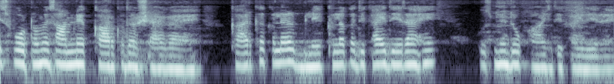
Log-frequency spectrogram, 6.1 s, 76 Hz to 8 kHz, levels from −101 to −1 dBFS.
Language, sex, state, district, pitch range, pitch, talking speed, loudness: Hindi, female, Bihar, Araria, 195-240 Hz, 225 Hz, 265 wpm, -17 LUFS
